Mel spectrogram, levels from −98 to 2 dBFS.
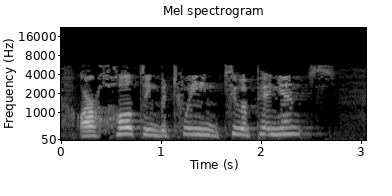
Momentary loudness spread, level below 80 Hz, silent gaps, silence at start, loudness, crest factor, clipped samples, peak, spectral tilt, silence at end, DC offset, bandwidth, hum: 17 LU; -82 dBFS; none; 0 s; -37 LUFS; 20 dB; under 0.1%; -18 dBFS; -2.5 dB/octave; 0.35 s; under 0.1%; 5.8 kHz; none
